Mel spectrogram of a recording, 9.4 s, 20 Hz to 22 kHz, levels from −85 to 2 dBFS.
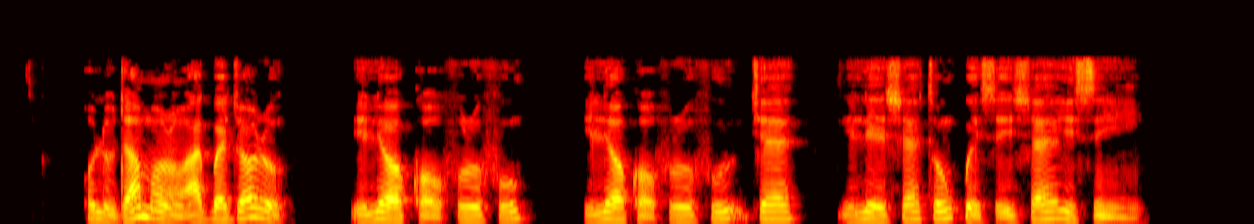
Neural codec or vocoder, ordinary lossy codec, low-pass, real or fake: none; none; 7.2 kHz; real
